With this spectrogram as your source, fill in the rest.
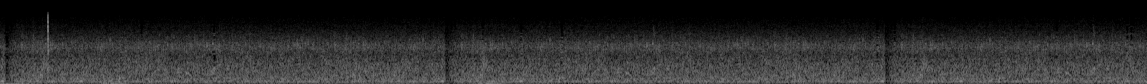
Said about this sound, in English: This is how we get across this waterfall.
